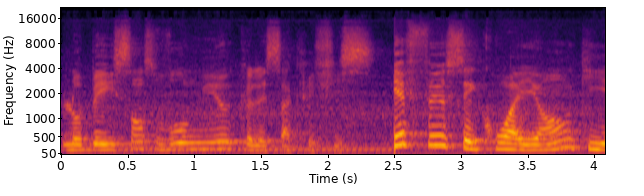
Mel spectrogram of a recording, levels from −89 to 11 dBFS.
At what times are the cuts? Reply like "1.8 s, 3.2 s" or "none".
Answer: 2.5 s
